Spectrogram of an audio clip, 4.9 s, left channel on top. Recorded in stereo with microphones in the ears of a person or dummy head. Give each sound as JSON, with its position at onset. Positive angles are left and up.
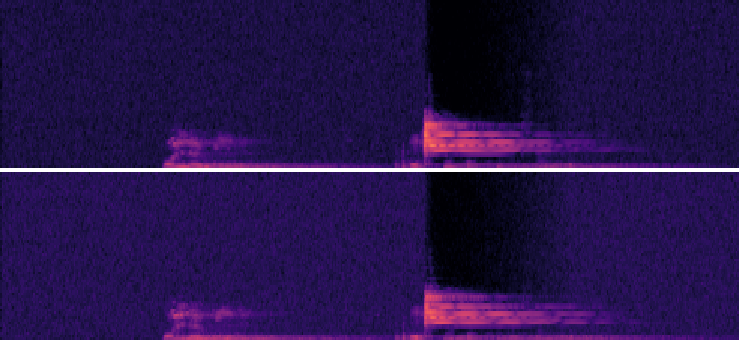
{"t": 1.1, "sound": "a child speaking", "side_deg": 50, "distance_m": 4.5}
{"t": 2.8, "sound": "a bell", "side_deg": 80, "distance_m": 3.0}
